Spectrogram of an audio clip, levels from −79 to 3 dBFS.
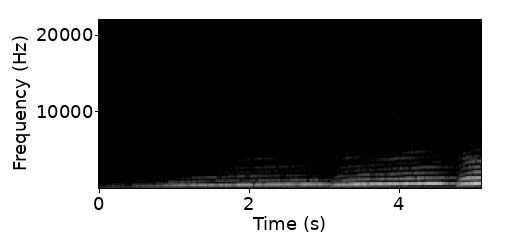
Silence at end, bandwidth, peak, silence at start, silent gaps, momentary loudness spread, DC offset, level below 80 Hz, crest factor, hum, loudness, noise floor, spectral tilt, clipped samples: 0 s; 5 kHz; -10 dBFS; 0.85 s; none; 16 LU; under 0.1%; -72 dBFS; 18 dB; none; -30 LUFS; -64 dBFS; -4 dB/octave; under 0.1%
